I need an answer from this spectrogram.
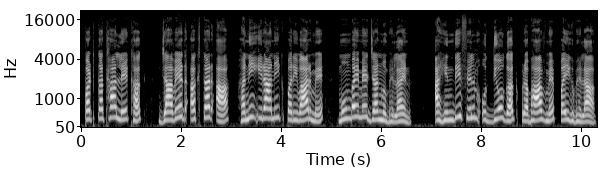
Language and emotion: Maithili, neutral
